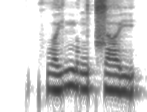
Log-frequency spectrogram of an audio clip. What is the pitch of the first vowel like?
rising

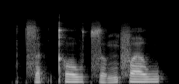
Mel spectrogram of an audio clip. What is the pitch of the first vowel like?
low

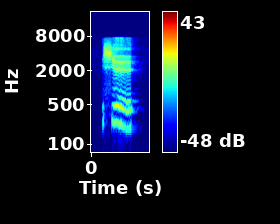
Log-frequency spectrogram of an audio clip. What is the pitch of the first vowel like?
falling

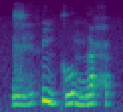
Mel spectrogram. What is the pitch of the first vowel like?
rising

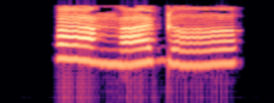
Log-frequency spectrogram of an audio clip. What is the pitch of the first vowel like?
falling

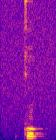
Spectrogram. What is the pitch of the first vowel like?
high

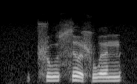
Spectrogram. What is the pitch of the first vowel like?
high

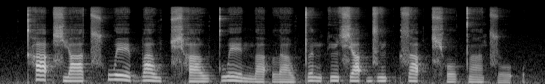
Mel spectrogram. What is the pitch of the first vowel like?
high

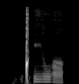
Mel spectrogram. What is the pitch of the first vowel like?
high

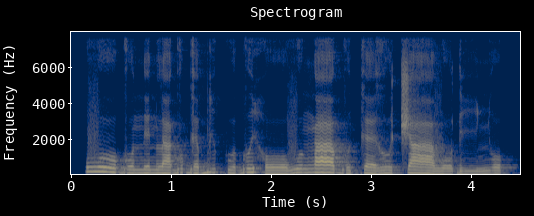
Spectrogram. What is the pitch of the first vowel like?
falling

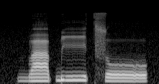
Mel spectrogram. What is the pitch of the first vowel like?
low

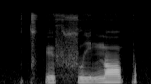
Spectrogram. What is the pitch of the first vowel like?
low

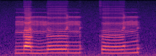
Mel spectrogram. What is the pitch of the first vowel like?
low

